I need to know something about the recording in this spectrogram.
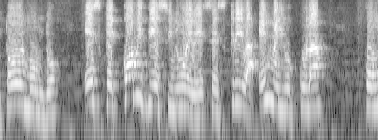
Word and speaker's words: COVID: Por eso lo correcto es decir la COVID-19 mejor que el COVID-19. ¿Ya me copia? Ahí estamos. Ahora, respecto a la pronunciación. En español la pronunciación mayoritaria es aguda, COVID. Y en inglés es llana, COVID.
